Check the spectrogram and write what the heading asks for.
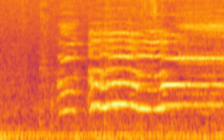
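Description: Rooster crowing: one long crow that starts about half a second in, wavers briefly, then holds a steady pitch.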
